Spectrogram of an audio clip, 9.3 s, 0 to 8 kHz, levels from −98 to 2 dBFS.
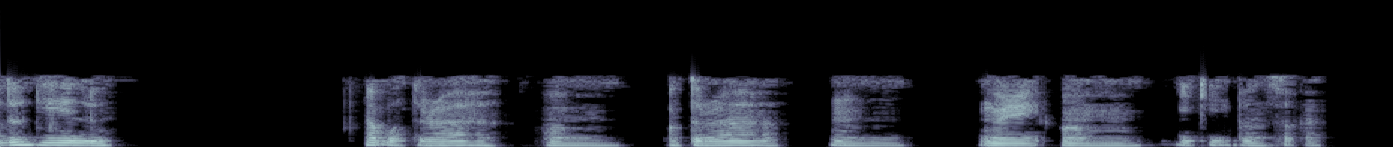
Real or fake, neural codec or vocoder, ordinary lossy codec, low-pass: real; none; AAC, 16 kbps; 7.2 kHz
